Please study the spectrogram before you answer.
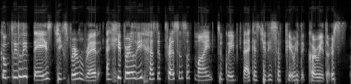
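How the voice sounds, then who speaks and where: A woman reads fan fiction aloud in a high voice with animated pitch. Her narration is giggly and informal, and she trips over words and corrects herself. The recording is close and dry. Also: normal speed, no echo, highs cut off. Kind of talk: expressive second-person story narration.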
